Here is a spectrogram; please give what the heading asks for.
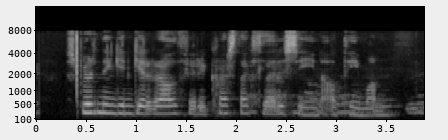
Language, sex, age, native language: Icelandic, female, 18-19, Icelandic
